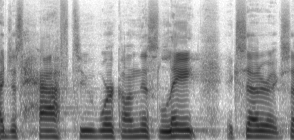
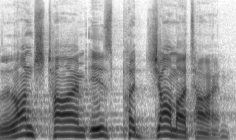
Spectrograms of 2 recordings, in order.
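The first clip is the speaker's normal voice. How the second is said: put-on South African accent; 3 semitones higher than usual. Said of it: "he had a South African accent".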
